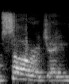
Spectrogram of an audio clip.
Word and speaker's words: Sara-Jayne: I'm Sara-Jayne, so it's kind of a bit...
